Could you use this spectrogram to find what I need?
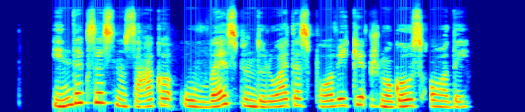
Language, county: Lithuanian, Vilnius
